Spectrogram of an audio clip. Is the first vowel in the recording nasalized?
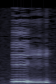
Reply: no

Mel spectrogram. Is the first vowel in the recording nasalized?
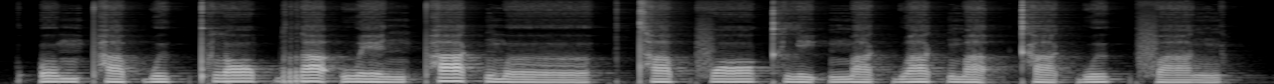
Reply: no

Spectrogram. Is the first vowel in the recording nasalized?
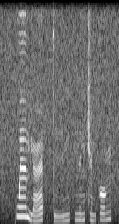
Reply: no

